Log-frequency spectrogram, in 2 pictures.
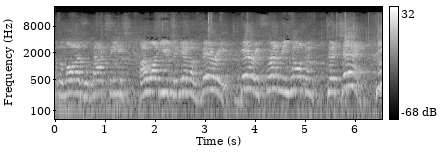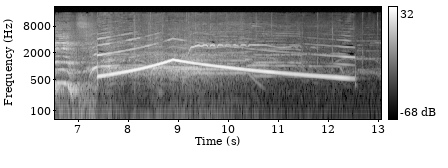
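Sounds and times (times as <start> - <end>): siren wailing: 7.3 - 12.6
faint wavering siren: 7.4 - 12.6.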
